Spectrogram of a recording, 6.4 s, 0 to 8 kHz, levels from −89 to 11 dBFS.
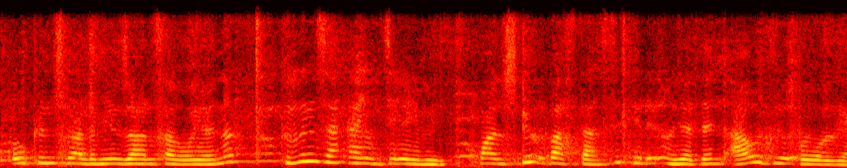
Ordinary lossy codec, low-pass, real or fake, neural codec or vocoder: Opus, 64 kbps; 7.2 kHz; fake; codec, 16 kHz in and 24 kHz out, 0.9 kbps, LongCat-Audio-Codec, fine tuned four codebook decoder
